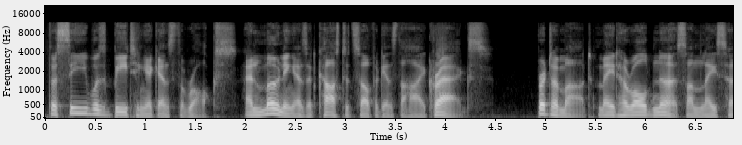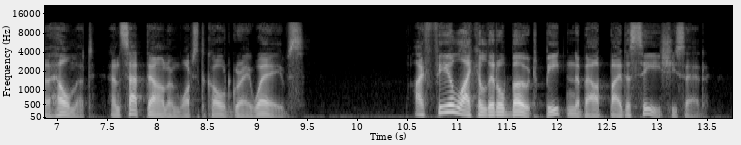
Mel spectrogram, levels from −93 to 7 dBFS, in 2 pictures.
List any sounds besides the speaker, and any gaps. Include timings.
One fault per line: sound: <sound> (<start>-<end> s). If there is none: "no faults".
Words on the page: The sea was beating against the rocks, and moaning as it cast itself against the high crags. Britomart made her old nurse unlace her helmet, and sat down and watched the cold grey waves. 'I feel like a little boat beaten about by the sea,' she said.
no faults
